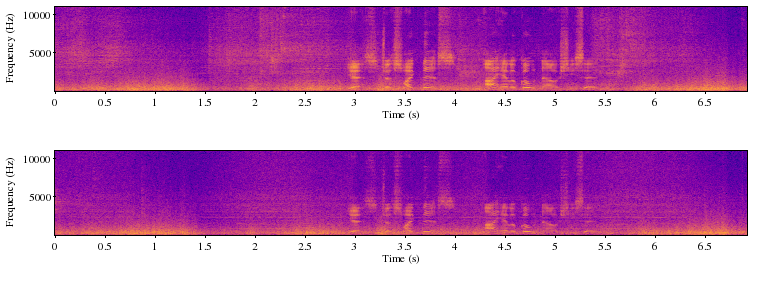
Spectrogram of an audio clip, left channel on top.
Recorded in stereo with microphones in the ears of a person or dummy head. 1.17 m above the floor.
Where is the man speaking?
30° left (ahead or behind).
